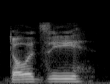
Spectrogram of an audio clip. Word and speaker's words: Dolidze: Roman Dolidze.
